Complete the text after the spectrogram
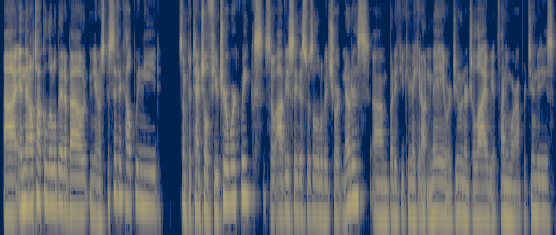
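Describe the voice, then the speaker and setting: A man's voice: medium pitch, fairly even intonation, fast talker, vocal fry, fairly bright tone. Rambling friendly man hosting a video call. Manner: friendly, rambling with fillers and restarts. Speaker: volunteer coordinator, call host. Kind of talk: casual video-call welcome.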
